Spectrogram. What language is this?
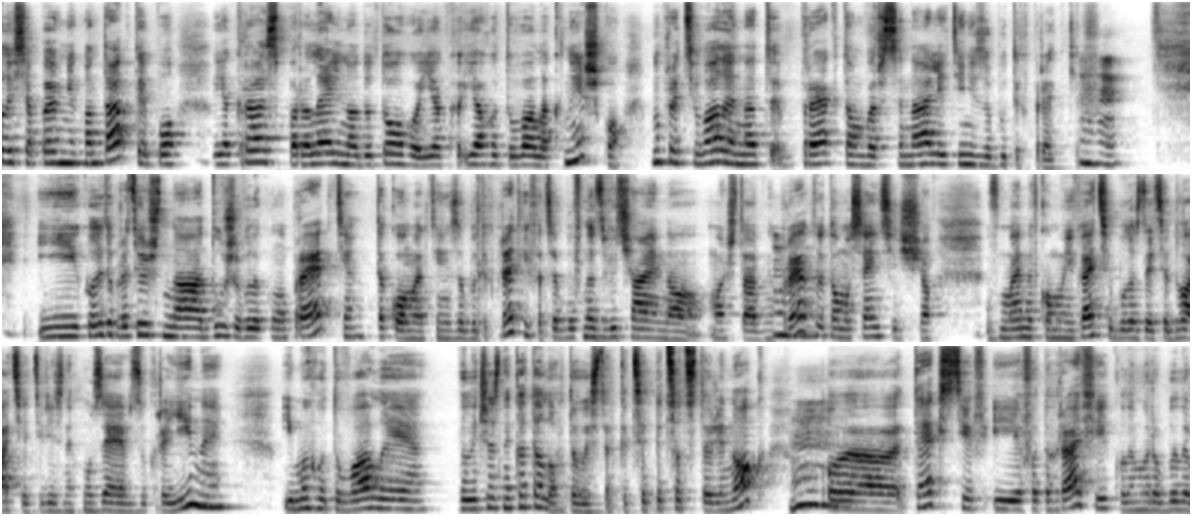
Ukrainian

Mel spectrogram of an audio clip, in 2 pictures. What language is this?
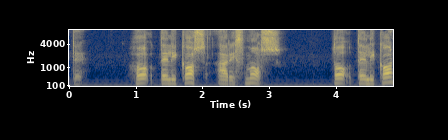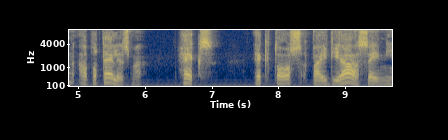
Greek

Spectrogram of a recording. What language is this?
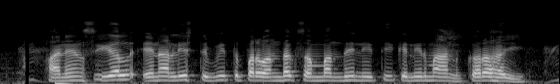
Magahi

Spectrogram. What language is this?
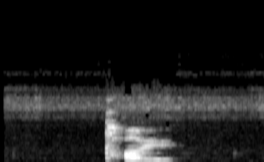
Cantonese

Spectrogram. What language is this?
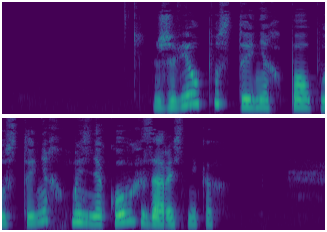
Belarusian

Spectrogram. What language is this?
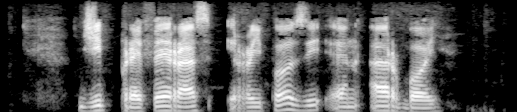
Esperanto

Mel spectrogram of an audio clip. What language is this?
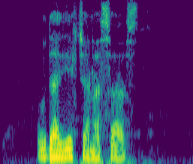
Persian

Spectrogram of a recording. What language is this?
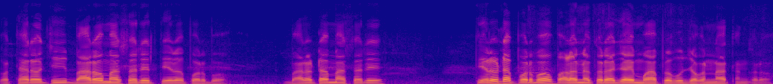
Odia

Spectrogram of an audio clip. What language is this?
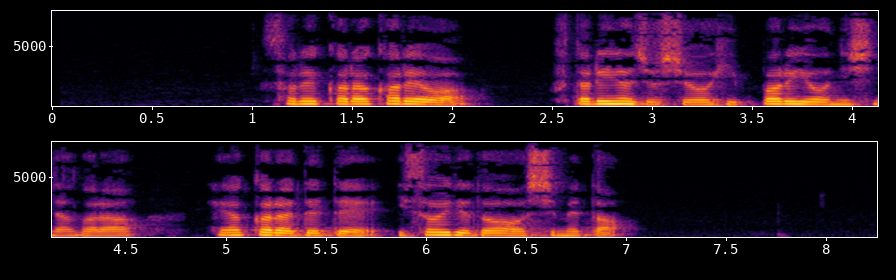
Japanese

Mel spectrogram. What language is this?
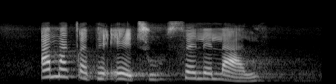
Xhosa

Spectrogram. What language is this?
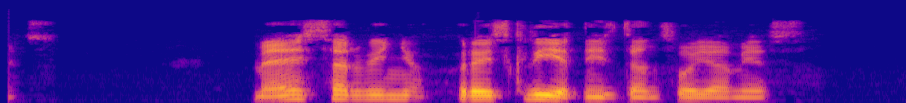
Latvian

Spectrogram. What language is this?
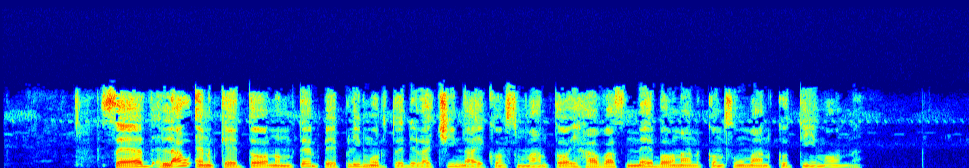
Esperanto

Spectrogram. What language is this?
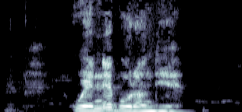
Kurdish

